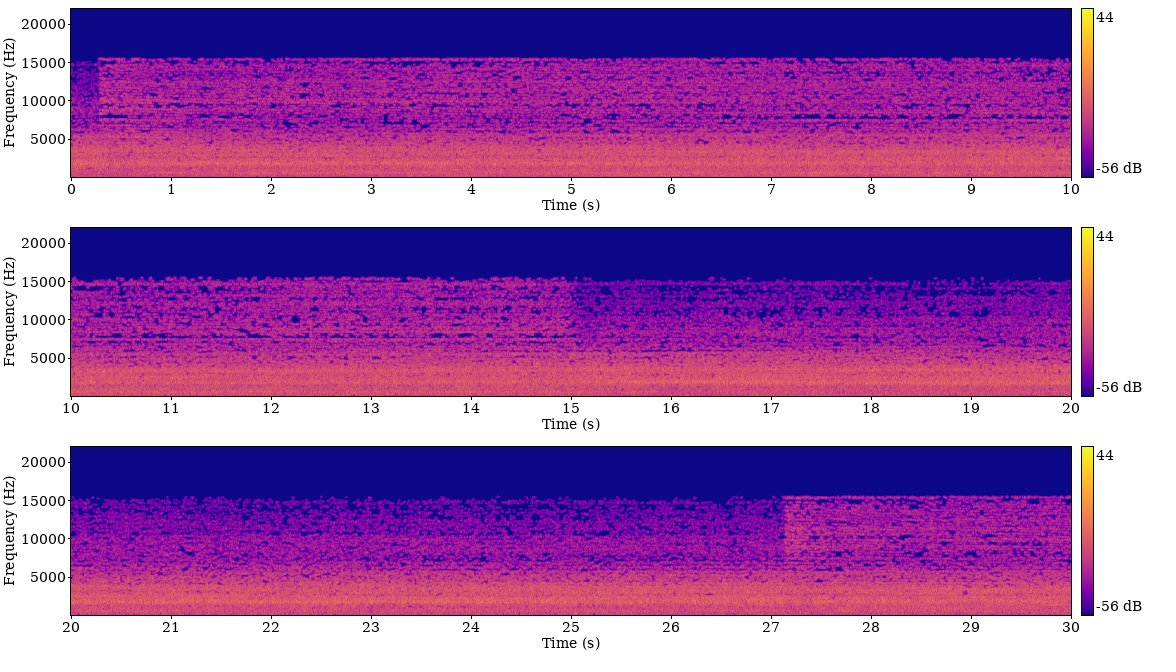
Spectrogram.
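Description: Home-made vertical bandsaw sawmill running steadily, its band blade cutting lengthwise through a waru gombong log to make planks.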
